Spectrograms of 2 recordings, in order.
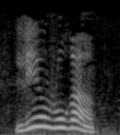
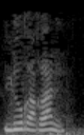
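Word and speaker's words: L'Ouragan: Un día como hoy, 29 de abril de 1901, en París, se estrena la ópera Leo Rougan. ¿Así se pronuncia? – No. – ¿Cómo es? – Lugarán.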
